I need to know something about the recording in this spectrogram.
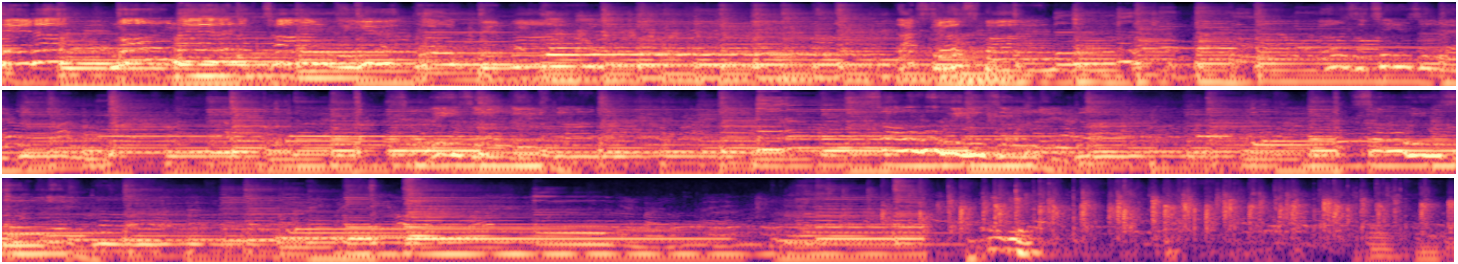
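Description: Live band playing: strummed acoustic guitar with electric guitar, bass guitar and drums, the song thinning out and stopping on a final chord just before the end.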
